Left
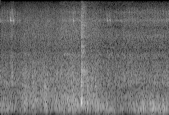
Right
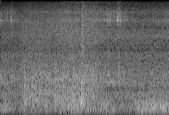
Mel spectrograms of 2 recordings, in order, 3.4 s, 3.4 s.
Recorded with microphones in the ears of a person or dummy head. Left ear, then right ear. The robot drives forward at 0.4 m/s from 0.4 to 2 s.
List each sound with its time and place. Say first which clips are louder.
1.6 s a snare drum: left 7 dB; 60° left (ahead or behind), 0.9 m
